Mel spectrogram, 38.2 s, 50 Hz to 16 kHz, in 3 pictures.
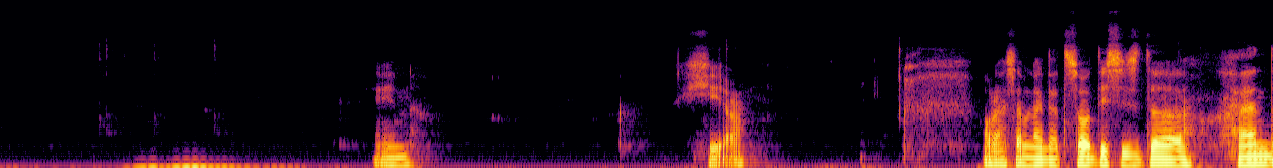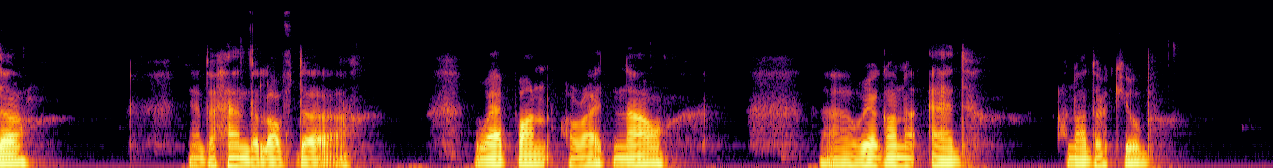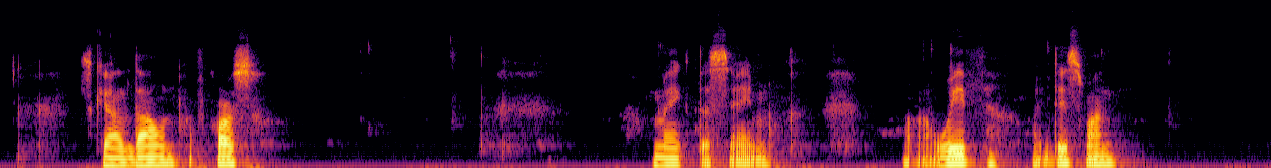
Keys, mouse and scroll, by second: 1.2 a, 1.4 b, 2.3 g, 8.2 shift+a, 15.1 KP_1, 22.0 shift+a, 25.9 s, 28.1 g, 30.0 KP_3, 33.3 s, 36.5 KP_1.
